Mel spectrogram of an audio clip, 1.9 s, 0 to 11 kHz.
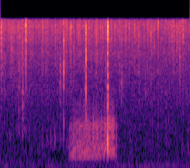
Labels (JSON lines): {"label": "biophony, growl", "recorder": "SoundTrap 600 or HydroMoth"}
